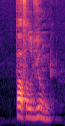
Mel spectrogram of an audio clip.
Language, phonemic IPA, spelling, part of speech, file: Dutch, /pavɪlˈjun/, paviljoen, noun, Nl-paviljoen.ogg
- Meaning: 1. pavilion 2. hospital ward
